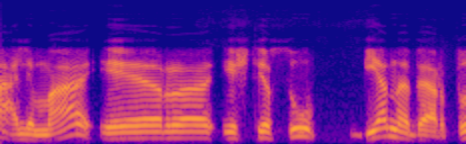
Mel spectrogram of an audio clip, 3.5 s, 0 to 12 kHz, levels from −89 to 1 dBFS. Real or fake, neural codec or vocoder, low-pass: real; none; 10.8 kHz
